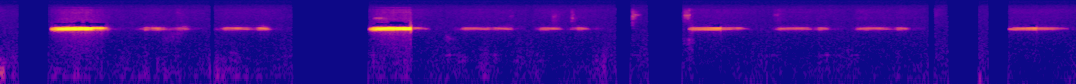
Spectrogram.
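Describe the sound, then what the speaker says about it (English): A fire alarm sounds indoors during a Bhakti yoga talk, giving two loud, high, steady beeps a few seconds apart, with fainter intermittent tones in between, and no one speaking. "There is a fire alarm actually."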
